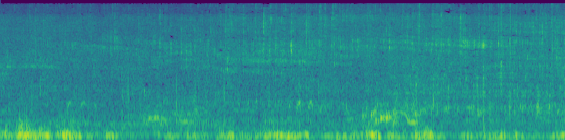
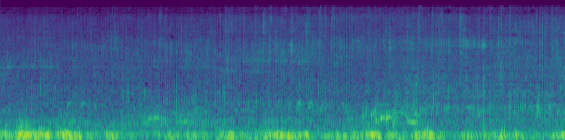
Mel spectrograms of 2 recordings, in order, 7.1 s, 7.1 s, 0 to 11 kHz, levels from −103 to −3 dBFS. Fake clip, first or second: second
